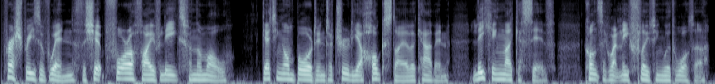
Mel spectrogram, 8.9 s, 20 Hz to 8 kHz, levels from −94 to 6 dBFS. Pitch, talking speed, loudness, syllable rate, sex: 125 Hz, 215 wpm, -19 LUFS, 5.7 syllables/s, male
